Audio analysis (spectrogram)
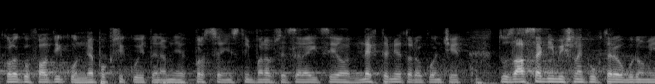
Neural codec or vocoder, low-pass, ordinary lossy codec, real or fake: none; 5.4 kHz; AAC, 32 kbps; real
